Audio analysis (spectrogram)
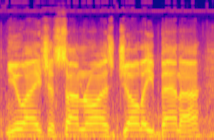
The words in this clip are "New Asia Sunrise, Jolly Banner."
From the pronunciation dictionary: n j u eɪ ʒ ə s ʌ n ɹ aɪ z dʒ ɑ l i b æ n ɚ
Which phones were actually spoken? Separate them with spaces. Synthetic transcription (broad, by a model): n j u eɪ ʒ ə s ʌ n ɹ aɪ z dʒ ɑ l i b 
